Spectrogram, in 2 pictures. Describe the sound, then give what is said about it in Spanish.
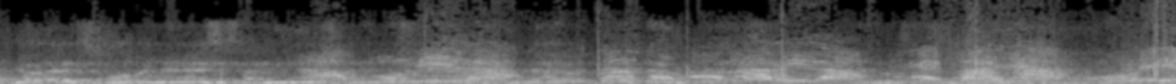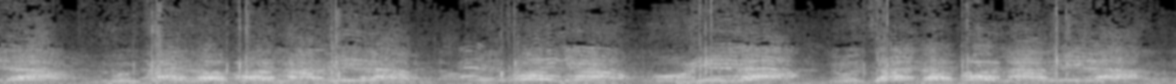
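A large crowd at a pro-life protest march under the slogan "Sí a la vida" in Madrid, Spain, chants in loud, rhythmic unison, repeating shouted phrases in steady bursts over a continuous wash of voices that swells louder in the second half. “Y desde antes de arrancar esta fiesta por la vida ya había miles de personas cantando y bailando.”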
